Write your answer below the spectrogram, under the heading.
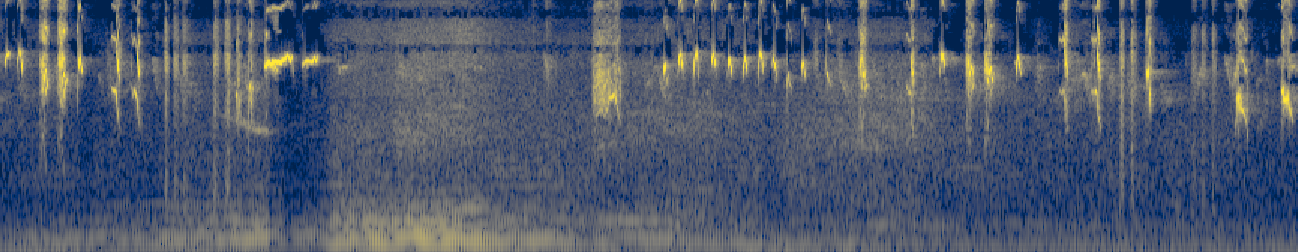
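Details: Little spiderhunter in full voice, producing shrill high chips and a brief rapid series of even tweets, then many spaced piercing notes; a low humming background swells early on.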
